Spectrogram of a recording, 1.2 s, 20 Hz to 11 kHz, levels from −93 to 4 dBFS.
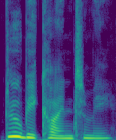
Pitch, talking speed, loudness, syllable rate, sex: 225 Hz, 260 wpm, -17 LUFS, 4.8 syllables/s, female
